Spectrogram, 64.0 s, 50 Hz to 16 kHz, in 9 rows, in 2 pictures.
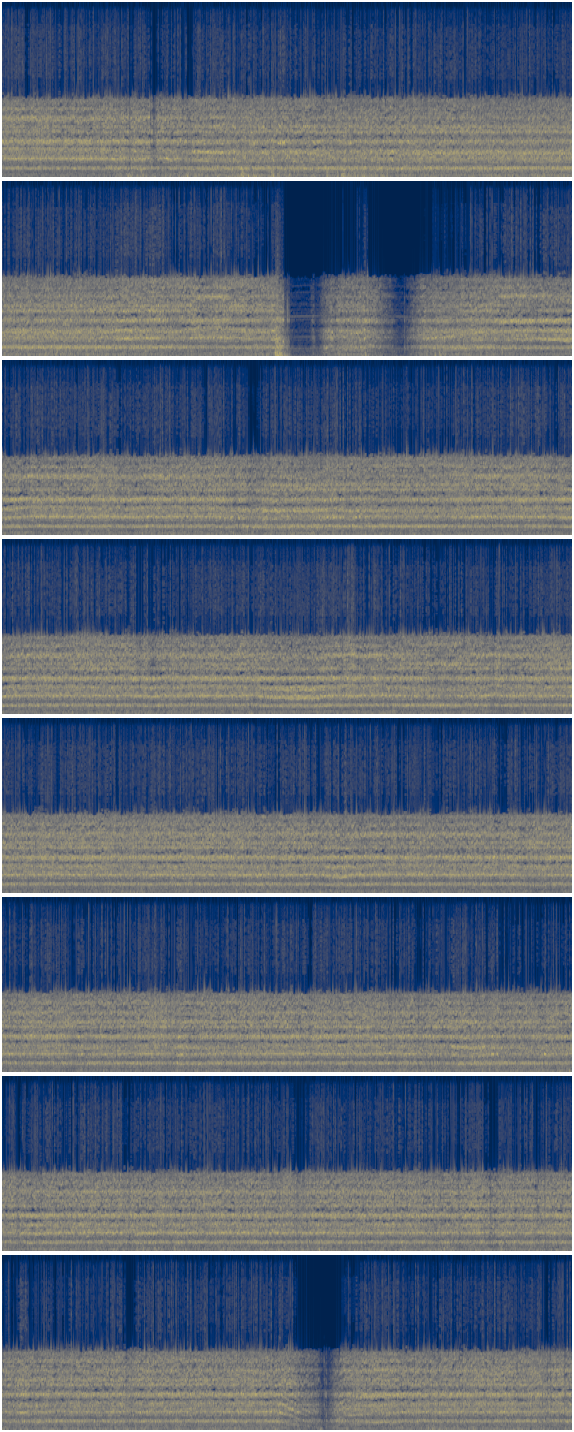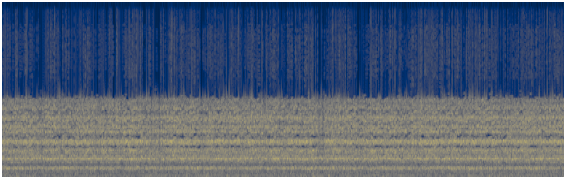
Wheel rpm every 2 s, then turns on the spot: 230, 220, 210, 210, 220, 150, 140, 220, 230, 220, 230, 230, 220, 230, 230, 230, 230, 230, 230, 230, 230, 230, 230, 230, 230, 230, 210, 160, 230, 230, 230, 230.
none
